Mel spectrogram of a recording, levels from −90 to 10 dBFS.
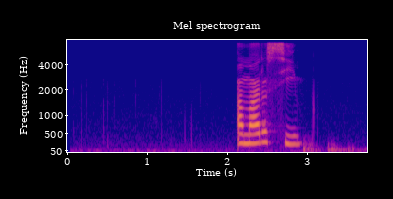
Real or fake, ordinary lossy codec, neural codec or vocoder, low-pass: real; none; none; 7.2 kHz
